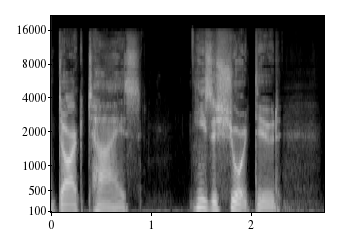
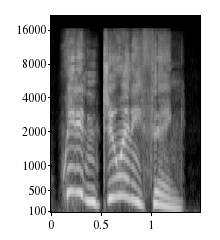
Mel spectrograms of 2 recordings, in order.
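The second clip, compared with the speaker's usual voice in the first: put-on girl insisting to the teacher they did nothing; girl's protest. A narrator's reading. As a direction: whine it out like an innocent girl.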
